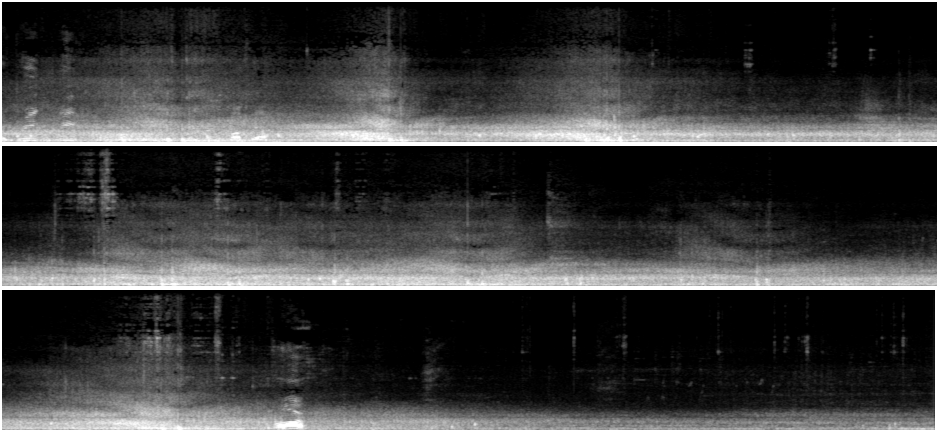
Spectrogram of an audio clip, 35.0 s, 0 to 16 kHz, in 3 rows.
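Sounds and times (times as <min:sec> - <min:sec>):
cars passing on road: 0:00.0 - 0:35.0.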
